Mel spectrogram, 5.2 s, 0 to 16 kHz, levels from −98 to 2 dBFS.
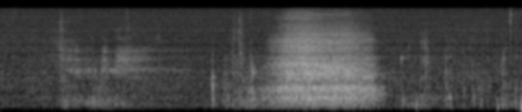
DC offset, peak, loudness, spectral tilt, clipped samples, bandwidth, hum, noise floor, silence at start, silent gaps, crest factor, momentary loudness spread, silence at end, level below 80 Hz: under 0.1%; -18 dBFS; -31 LUFS; 0 dB/octave; under 0.1%; 12 kHz; none; -57 dBFS; 0 s; none; 20 dB; 26 LU; 0 s; under -90 dBFS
